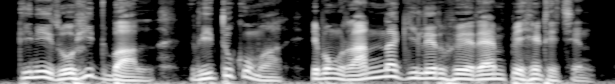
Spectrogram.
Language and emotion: Bengali, neutral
